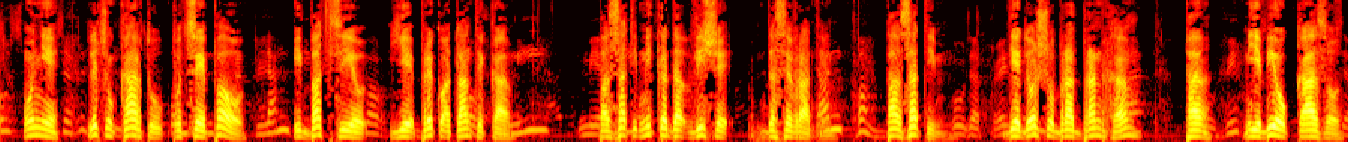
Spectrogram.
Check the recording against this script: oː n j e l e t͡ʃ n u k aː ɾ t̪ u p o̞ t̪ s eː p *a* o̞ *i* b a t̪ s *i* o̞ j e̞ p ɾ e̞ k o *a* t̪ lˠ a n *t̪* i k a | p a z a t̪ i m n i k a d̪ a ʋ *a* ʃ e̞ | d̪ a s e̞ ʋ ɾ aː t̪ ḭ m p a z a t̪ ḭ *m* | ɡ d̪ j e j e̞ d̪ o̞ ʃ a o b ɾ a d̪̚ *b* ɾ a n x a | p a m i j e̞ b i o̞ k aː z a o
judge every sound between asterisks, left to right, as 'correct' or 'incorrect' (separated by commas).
correct, correct, correct, correct, correct, incorrect, correct, correct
